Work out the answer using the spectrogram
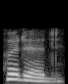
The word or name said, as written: hooded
